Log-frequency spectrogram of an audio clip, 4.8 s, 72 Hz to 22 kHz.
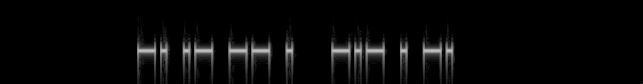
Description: Morse code, heard as a keyed tone, about 28 wpm, 700 Hz. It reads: NAME KEN
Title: Practice QSO - Exchange 1 - Beginning - 28wpm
